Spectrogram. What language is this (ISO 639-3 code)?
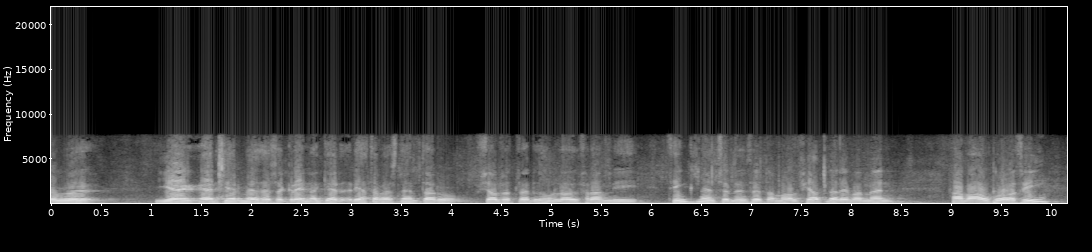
isl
